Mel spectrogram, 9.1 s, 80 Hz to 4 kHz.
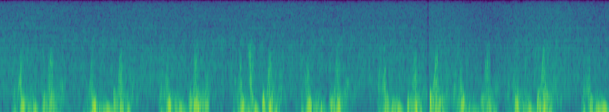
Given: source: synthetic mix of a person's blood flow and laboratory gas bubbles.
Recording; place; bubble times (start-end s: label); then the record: Doppler ultrasound of blood flow; precordium
2.87-3.17 s: bubbles
3.71-3.83 s: bubbles
From the record:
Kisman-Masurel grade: 122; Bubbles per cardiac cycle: 1 to 2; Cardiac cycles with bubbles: 10 to 50%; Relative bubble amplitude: moderate (0.250 to 0.450); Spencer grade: 2 (many but less than half of the cardiac periods contain bubble signals, singularly or in groups); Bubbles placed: only in the low amplitude regions of the cardiac cycle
